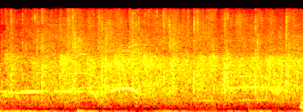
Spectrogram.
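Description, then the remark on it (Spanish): Loud audience applause given to the Lord, a dense, steady wash of clapping that holds for about three seconds, with a few faint voices or whoops rising briefly above the noise. “O sea, denle un fuerte aplauso al Señor.”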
